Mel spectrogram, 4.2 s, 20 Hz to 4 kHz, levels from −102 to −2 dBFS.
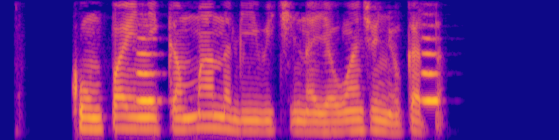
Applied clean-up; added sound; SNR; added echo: neural mask model RNNoise.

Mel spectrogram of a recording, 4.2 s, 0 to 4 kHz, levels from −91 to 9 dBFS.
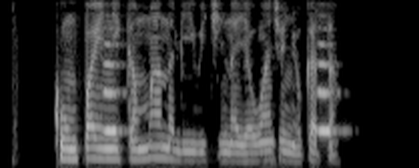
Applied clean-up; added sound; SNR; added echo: classical method spectral subtraction.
